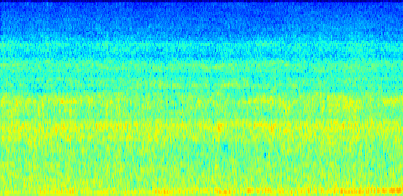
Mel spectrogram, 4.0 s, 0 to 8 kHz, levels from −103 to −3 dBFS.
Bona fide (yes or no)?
no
